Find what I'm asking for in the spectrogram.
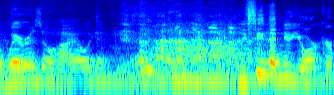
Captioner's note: audience laughs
